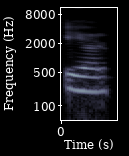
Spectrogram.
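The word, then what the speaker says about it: heir: Next है dash एयर means यहाँ पर एन आर्टिकल का यूज हुआ है क्योंकि यहाँ पर एच साइलेंट है और ई वोवल साउंड से स्टार्ट है।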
